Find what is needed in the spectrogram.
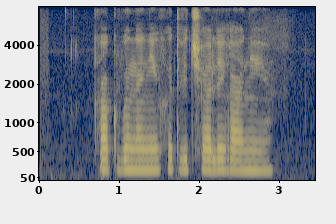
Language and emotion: Russian, neutral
